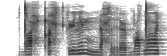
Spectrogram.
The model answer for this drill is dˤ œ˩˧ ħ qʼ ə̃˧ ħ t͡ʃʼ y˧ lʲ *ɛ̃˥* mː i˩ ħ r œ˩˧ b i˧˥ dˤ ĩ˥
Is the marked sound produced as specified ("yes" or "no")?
no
